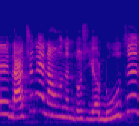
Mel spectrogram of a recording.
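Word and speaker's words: Rhodes: 로즈 지방에는 이거 원래 로즈라고 읽는게 맞는데 옛날에는 로데스라고 읽었을 수도 있어요. 지금은 그냥 로즈라고 읽습니다.이 사람이 첫문학적인 연구를 만들어 냈네.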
